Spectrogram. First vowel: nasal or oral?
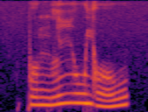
oral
